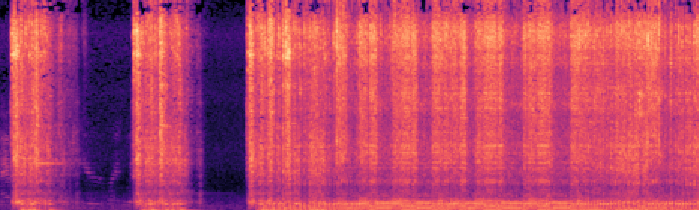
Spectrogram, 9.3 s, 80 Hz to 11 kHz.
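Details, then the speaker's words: Coleman CT100U minibike with a swapped-in 212 engine and a new exhaust header pipe, said to sound better than the old side pipe: a couple of pulls to start, then a loud, steady bark running evenly with no misses. Healthy. "oh yay and that's what that new little badass sound plate or sad pipe sounds like it's a [ __ ] beast sounds better than than this one man that the side pipe just was not doing it but this one's got a step upgrade"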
